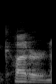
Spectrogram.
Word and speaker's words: Qatar: Qatar, the country, not Qatar. – No, actually, they prefer the pronunciation Qatar now.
